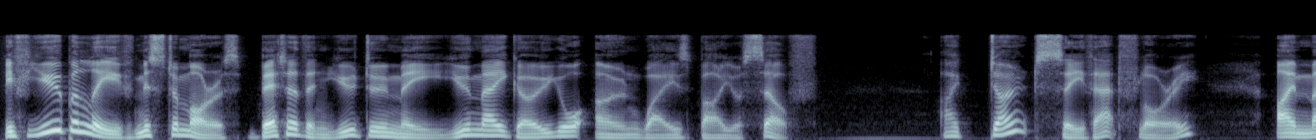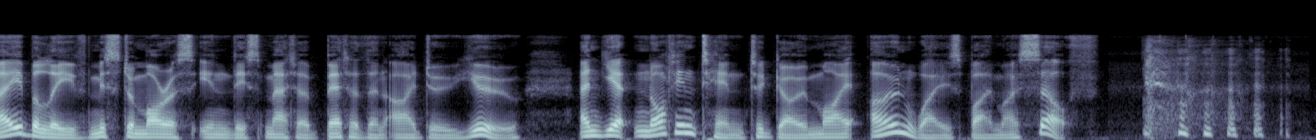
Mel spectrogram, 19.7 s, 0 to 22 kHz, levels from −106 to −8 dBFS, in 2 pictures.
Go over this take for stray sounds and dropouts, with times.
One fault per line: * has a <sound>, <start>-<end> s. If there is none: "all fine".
* has a laugh, 18.4-19.6 s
